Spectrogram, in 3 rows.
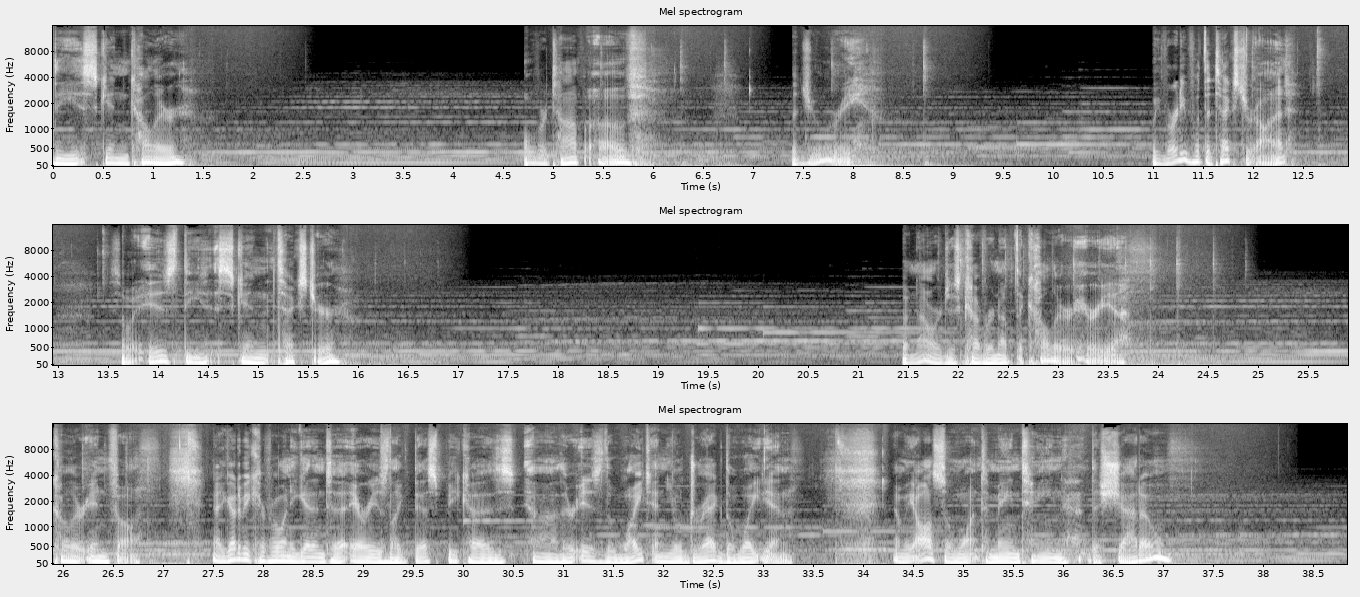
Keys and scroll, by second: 11.8 space, 11.9 space.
